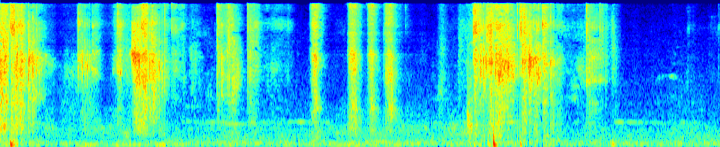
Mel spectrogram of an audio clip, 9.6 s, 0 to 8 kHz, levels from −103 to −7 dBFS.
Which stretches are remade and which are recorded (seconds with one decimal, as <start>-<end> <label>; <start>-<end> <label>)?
0.0-0.6 recorded; 0.6-2.2 remade; 2.2-4.4 recorded; 4.4-5.7 remade; 5.7-9.6 recorded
